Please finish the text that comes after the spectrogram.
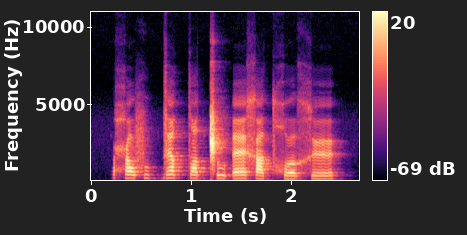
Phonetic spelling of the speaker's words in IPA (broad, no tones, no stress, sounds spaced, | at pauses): ħ ɔ f u b d ɛ d tˤ a d ǁ u ʔ ɛ x a d χʷ ɤ x ʏ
